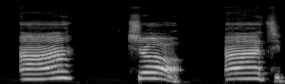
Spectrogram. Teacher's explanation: नाक से उच्चारण और मुंह से उच्चारण दोनों से होता है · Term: अनुनासिक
